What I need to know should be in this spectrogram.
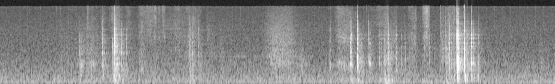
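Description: A plastic case rattles and taps as a hand turns it over.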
